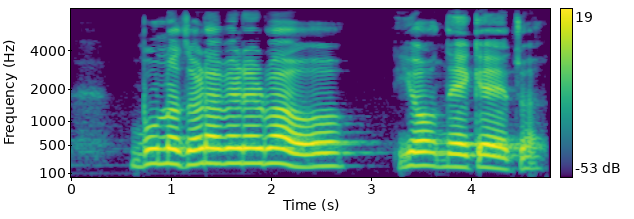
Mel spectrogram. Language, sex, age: Venda, female, 24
